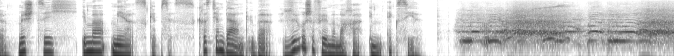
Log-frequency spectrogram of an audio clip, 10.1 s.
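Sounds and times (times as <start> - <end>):
speech: 0.0 - 6.4
large crowd cheering and chanting in unison: 6.8 - 10.1.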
